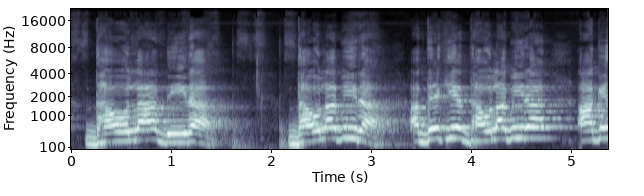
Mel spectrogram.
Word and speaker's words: धौलावीरा: मोची को हो गया अब यहां से ये का साइलेंट है धू लेंगे तो ध होगा धौला बीरा क्या हो जाएगा धौलावीरा धौलावीरा अब देखिए धौलावीरा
